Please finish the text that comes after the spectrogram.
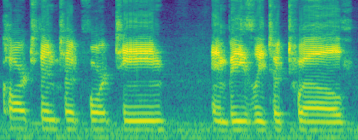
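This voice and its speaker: A man calling in as a fan guest to a live sports stream, talking in a quick, wry way. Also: fairly high pitch, little pitch movement, pushed and bright, poor audio. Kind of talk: casual fan talk.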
